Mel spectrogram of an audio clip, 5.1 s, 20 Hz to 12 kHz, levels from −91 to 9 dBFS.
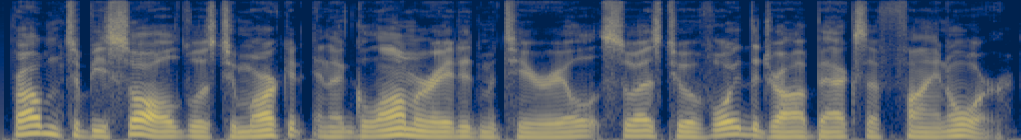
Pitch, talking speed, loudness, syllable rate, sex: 125 Hz, 235 wpm, -18 LUFS, 6.4 syllables/s, male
